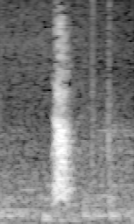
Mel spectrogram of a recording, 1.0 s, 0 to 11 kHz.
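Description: A single short puppy bark at a cat in The Witcher 3, one brief yap standing out against a faint background.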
